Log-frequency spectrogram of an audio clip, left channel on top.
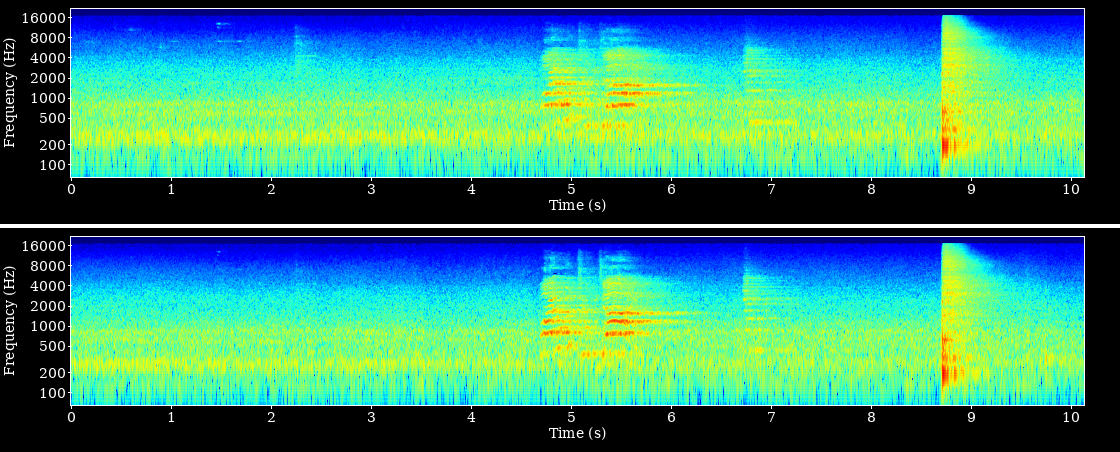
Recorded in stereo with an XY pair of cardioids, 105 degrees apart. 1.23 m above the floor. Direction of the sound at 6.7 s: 65° right.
